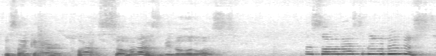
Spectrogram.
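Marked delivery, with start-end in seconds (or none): 3.8-5.4 very high, fast, playful; big emphatic voice. Shown as a demonstration. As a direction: stretch up for biggest. Teacher contrasts littlest and biggest.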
